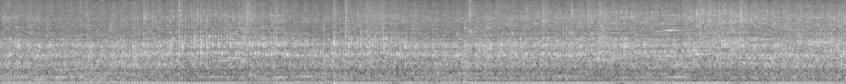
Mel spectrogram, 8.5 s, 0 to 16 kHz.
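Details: Caterpillar D2 #5J1113 diesel crawler after swapping the leaking number 3 injector for another: deep, steady, even low rumble with no misses or knocks, the intermittent pop gone; owner says it sounds better than ever.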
